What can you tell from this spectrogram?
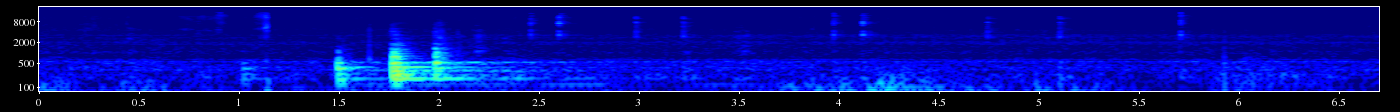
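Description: Faint computer mouse clicks over quiet room tone, with one brief, louder low sound a little under two seconds in.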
